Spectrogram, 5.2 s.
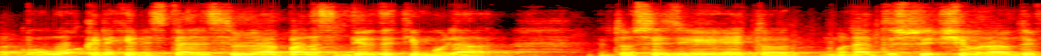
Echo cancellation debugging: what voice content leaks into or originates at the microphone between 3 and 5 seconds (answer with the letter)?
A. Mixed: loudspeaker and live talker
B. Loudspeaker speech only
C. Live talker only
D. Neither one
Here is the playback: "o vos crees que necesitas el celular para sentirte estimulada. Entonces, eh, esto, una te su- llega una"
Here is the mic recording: B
